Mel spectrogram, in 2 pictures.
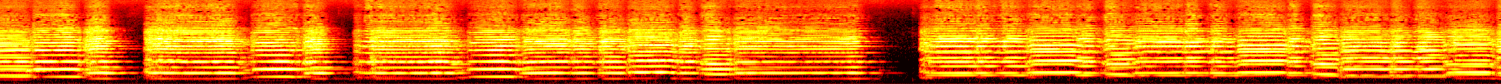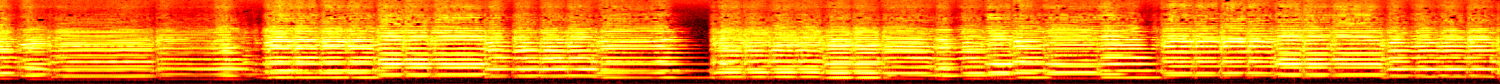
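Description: Two violins playing a duet, one line above the other, with short pauses between phrases and a brief full stop about nine seconds in.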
